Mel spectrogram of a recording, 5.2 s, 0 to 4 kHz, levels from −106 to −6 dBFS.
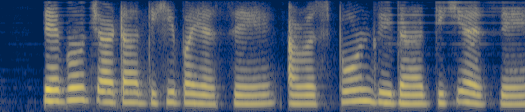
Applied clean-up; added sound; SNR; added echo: neural mask model DeepFilterNet 3.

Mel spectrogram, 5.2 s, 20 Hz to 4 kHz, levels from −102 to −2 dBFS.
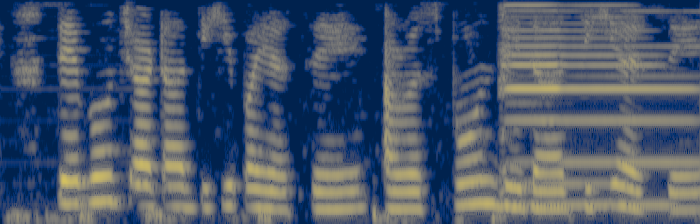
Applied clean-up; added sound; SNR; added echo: classical method Wiener filter.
